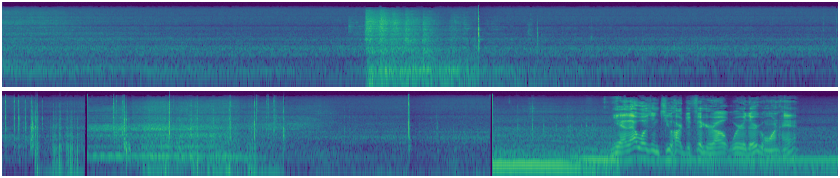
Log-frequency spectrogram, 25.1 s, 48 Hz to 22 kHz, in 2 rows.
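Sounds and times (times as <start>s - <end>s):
low steady rumble: 0.8s - 12.6s, 13.2s - 25.0s
sharp knocks and rattles: 5.2s - 9.3s
vehicle engine from inside cabin: 13.8s - 16.9s, 17.6s - 21.7s.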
